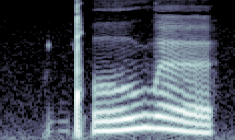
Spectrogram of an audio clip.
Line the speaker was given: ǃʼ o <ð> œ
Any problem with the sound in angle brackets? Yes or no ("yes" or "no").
yes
